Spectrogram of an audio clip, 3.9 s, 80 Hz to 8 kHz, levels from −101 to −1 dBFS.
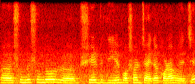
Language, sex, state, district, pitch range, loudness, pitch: Bengali, female, West Bengal, North 24 Parganas, 215-245 Hz, -15 LUFS, 225 Hz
